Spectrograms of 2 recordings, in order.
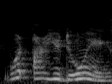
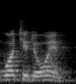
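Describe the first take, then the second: First: The word 'are' is clearly pronounced. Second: The word 'are' is dropped. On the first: The speaker really wants to know because something seems wrong. "ketika kita bener-bener pengen tahu ini orang ngapain" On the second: The speaker is just asking casually. "Tapi kalau sekedar iseng, cukup dengan what you doing"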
